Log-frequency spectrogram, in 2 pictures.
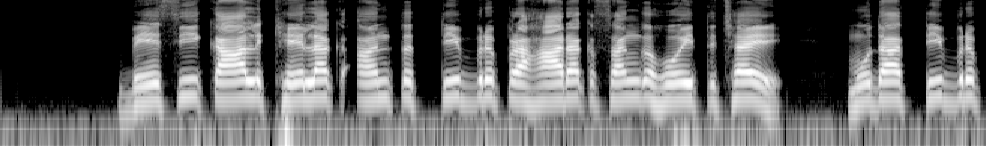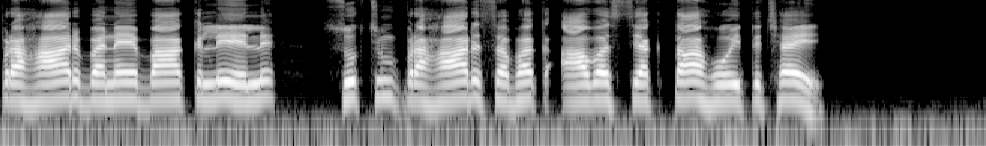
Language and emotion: Maithili, neutral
